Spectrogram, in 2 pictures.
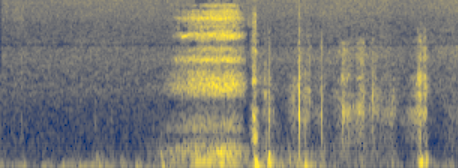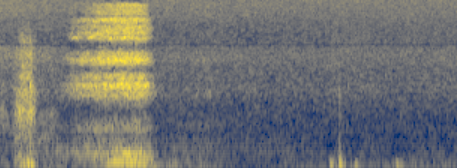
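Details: Two slow, whistling snore breaths with snuffling between them in a quiet room; noisy breathing during sleep, snoring.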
